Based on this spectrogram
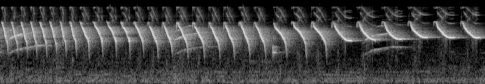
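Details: Canary cenkok song: a clear series of loud, sharply falling whistled notes, starting very fast and gradually slowing to about four per second, with a few lower rising slurs mixed in.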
